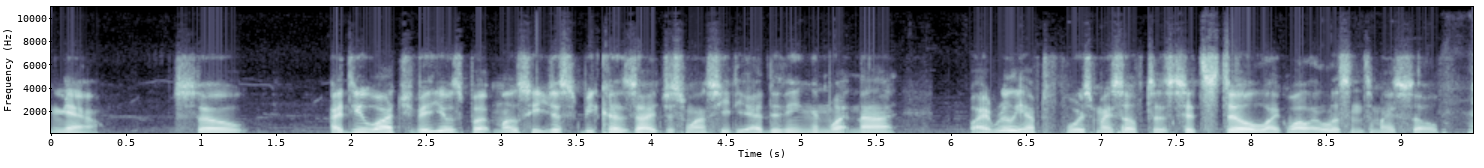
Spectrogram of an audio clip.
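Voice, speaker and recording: A man speaks with a plain, everyday voice at a medium pitch. His pace is fairly quick, with ordinary pitch variation. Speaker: gamer. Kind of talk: casual chat.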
